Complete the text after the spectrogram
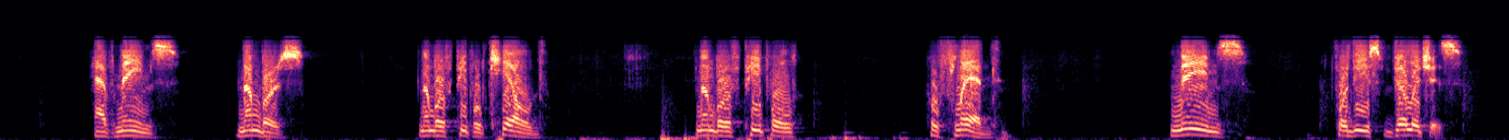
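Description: A middle-aged man speaks into a microphone with emphasis, in short bursts with pauses.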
